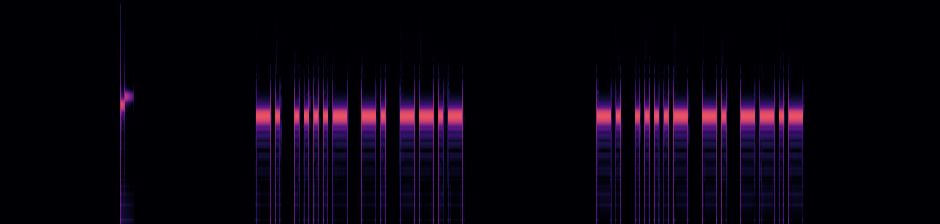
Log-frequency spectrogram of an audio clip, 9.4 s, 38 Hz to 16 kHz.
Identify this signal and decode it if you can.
Morse code, heard as a keyed tone, about 25 wpm, 700 Hz. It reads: N4NQ N4NQ
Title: Easy Call Signs Repeated 2x - 25wpm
